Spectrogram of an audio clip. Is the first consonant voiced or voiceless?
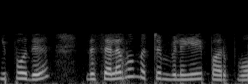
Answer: voiceless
